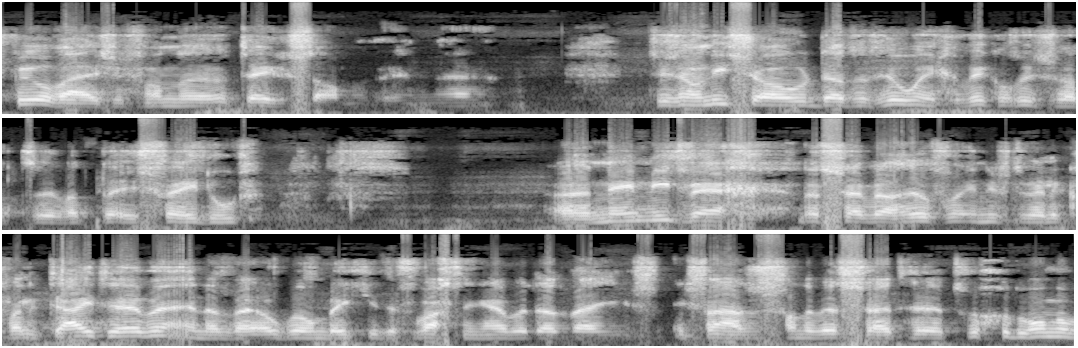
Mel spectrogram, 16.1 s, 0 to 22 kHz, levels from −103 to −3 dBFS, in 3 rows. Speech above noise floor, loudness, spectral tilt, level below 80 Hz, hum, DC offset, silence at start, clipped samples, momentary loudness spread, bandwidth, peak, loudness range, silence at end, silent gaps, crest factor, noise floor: 35 dB; -8 LUFS; 1.5 dB/octave; -46 dBFS; none; under 0.1%; 0 s; 2%; 12 LU; over 20 kHz; 0 dBFS; 3 LU; 0 s; none; 10 dB; -45 dBFS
